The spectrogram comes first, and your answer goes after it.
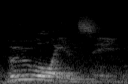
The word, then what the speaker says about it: buoyancy: no here we go buoyancy the same as the word buoy you know the things that float in the harbor buoyancy it's very weird when you say it phonetically so Force buoyancy is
